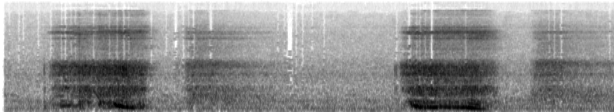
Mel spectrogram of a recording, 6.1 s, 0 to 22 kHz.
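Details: Simulated cartoon snoring: rhythmic rattling snores on each in-breath with quieter out-breaths, imitated by a character (Endless Number 70) made to snore like Numberblock 99 on the Waterloo & City line.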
